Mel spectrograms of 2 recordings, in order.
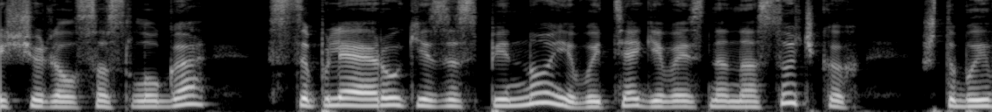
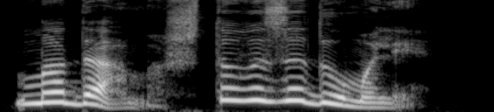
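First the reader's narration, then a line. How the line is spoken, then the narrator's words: Nasal whine from behind. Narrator (Russian): Позади загнусавил уже ненавистный голос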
